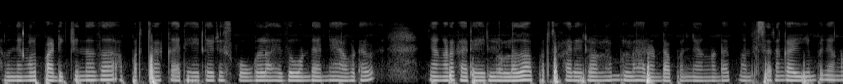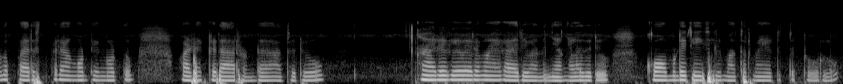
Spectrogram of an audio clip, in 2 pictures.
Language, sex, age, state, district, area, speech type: Malayalam, female, 18-30, Kerala, Alappuzha, rural, spontaneous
